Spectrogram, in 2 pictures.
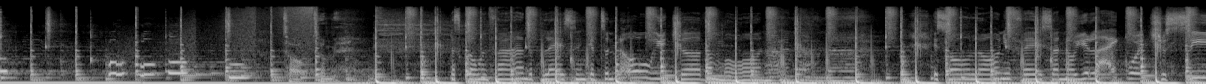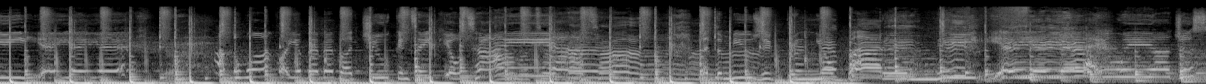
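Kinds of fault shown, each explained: Clock drift buffer slips: a click recurs every 1.25 s from 0.12 s to 23.94 s, about twenty in all. Likely two devices on separate clocks disagreeing by roughly 150 ppm, so a buffer between them periodically drops or repeats a handful of samples.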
